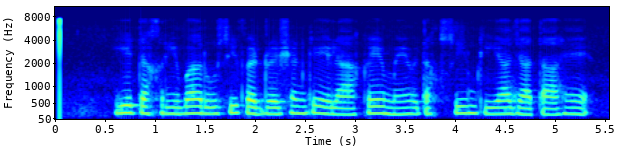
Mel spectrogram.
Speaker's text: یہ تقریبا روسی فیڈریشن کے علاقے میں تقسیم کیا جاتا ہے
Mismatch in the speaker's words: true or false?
false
